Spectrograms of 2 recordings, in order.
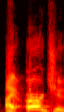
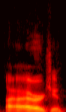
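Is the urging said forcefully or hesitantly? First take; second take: forcefully; hesitantly. First: It is said strongly, with firm insistence. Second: It is said weakly, with hesitation.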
